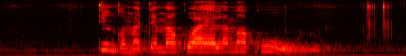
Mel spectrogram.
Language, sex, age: Swati, female, 19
